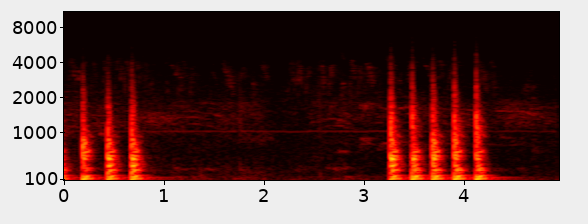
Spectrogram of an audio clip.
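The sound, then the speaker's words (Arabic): Knuckles knock on a door: three quick, loud raps, a pause, then five more evenly spaced raps, sharp and hollow over a quiet background. “تفضل يا أبا علي، لنطرق الباب.”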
